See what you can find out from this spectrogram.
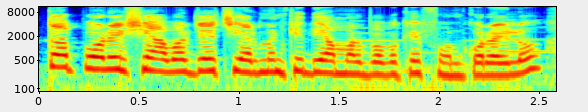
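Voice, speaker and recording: A woman's voice: high-pitched, rapid-fire, soft background music. A young woman with a Bangladeshi accent tells her life story in an interview, quoting conversations and mixing in English words.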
